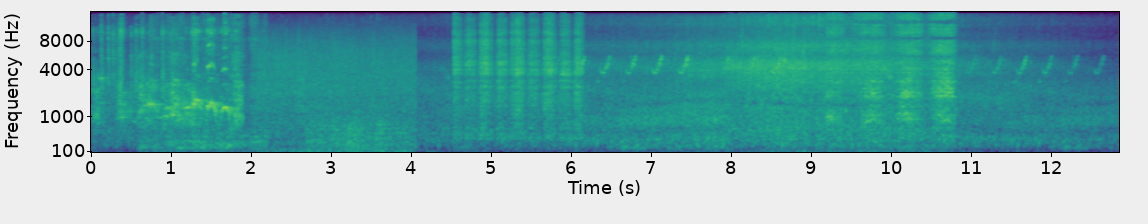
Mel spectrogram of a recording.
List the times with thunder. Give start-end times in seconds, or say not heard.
2.0-4.1.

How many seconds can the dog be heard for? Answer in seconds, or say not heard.
2 s.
